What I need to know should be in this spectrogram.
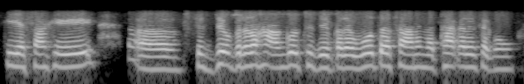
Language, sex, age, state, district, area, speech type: Sindhi, female, 45-60, Maharashtra, Thane, urban, conversation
